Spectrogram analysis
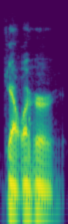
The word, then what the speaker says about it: Gallagher: named Gallagher too with I learned how Gallagher was spelled and pronounced by you know looking up Rory Gallagher on YouTube I saw him you know introduced in uh in Ireland and they pronounced it Gallaher and then uh there's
